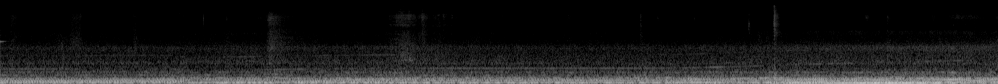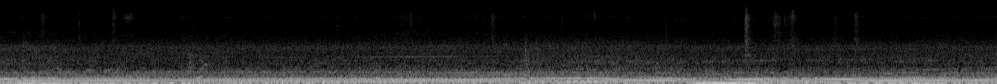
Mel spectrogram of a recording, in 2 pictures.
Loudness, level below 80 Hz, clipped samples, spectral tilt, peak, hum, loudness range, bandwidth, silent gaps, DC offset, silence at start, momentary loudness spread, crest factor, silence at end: -28 LUFS; -30 dBFS; under 0.1%; -9 dB/octave; -12 dBFS; none; 6 LU; 12.5 kHz; none; under 0.1%; 0 s; 7 LU; 14 dB; 0 s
